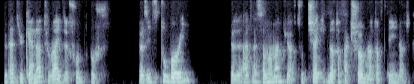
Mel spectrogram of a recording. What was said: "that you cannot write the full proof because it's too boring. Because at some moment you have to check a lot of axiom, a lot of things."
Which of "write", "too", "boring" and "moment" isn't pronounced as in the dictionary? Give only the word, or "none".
boring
